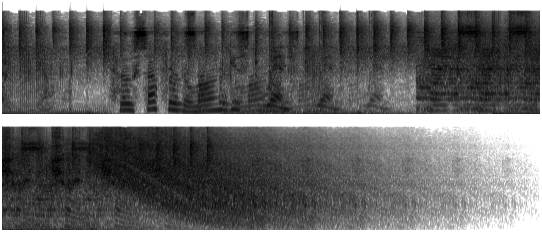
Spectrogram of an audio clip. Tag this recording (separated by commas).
speech noise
